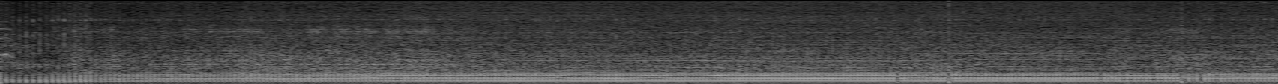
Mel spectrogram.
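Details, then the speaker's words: Old Troy-Bilt Horse I tiller, single-cylinder, after valve cleaning, a new plug and carburetor work: catches and settles into a steady chug with an occasional sharp pop. It still backfires but now idles, which the carburetor improved. "It's still popping and backfiring, but it is idling, so the carburetor did make an improvement."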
